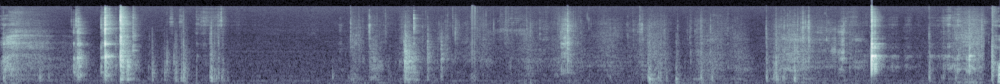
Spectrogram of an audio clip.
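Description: Scattered light clicks, taps and knocks of hard plastic and metal parts as a liquid-cooling radiator and its hoses are handled on a desk, with one sharp click near the end.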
